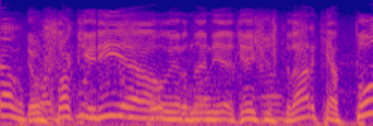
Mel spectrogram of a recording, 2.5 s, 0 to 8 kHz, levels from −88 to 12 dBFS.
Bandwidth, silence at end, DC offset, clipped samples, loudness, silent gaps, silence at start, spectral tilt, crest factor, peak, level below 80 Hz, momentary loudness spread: 6.6 kHz; 0 s; 0.4%; under 0.1%; -24 LUFS; none; 0 s; -7.5 dB/octave; 10 dB; -12 dBFS; -38 dBFS; 2 LU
